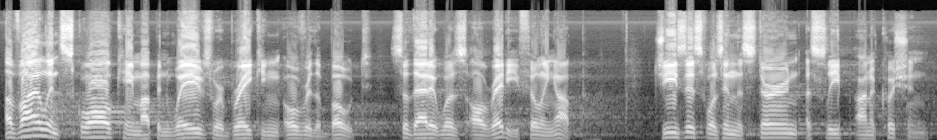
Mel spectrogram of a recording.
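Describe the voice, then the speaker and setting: A priest with a somewhat low voice reads the gospel and then preaches, pausing on filler sounds as he gathers his thoughts. His words hang in the long echo of a large church. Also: a bit bright. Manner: measured reading, then unscripted preaching with frequent uh fillers. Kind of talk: gospel reading and homily.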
